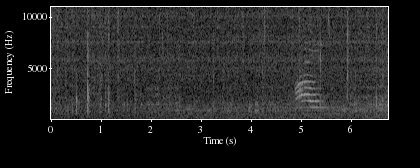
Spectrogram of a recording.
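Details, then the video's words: Cat showing off a freshly caught rat, uttering one short falling meow late on, after scattered taps and faint background voice. "Cat caught a rat and brought it to brag about it!"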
